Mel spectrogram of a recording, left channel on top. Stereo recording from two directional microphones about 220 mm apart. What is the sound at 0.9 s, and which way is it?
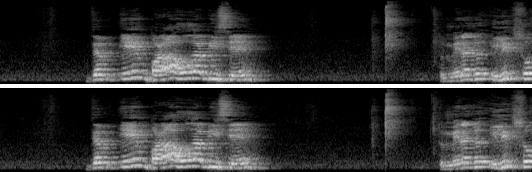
A man's voice, centre (ahead or behind).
